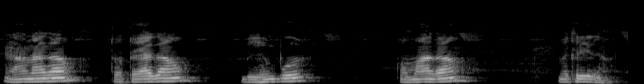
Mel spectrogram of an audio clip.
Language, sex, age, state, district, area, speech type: Assamese, male, 60+, Assam, Majuli, urban, spontaneous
